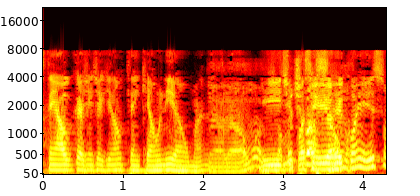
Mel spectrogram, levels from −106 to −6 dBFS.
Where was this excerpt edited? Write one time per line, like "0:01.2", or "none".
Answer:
0:02.1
